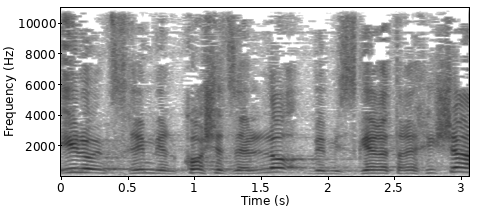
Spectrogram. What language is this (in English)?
Hebrew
